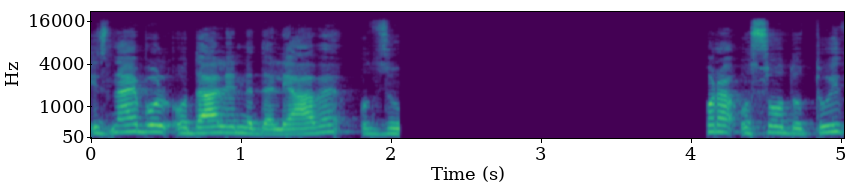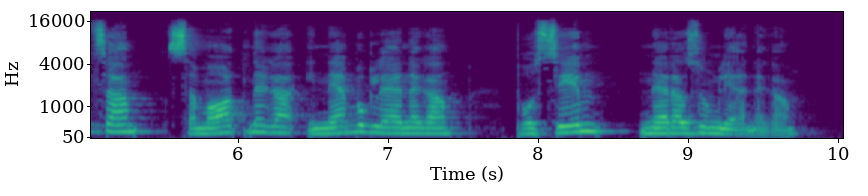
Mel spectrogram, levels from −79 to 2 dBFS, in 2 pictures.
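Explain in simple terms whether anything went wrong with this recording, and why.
Between 2.06 and 4.11 s the speech cuts to total silence for about 2 seconds. This is an audio dropout to silence, likely a lost input while recording continued.

Throughout, the speech has nothing above 16.6 kHz. This is low-bitrate audio saved at a high bitrate. A heavily compressed copy was likely re-saved as a larger MP3, which cannot restore the lost detail.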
